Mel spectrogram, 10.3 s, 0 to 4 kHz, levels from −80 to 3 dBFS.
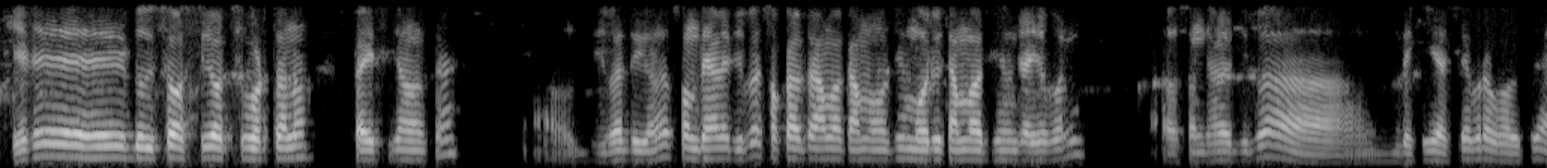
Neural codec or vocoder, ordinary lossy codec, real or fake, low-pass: none; none; real; 3.6 kHz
